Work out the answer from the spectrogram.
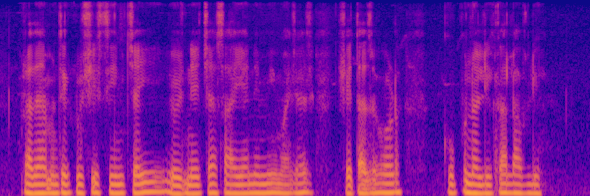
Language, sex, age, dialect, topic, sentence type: Marathi, male, 18-24, Standard Marathi, agriculture, statement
